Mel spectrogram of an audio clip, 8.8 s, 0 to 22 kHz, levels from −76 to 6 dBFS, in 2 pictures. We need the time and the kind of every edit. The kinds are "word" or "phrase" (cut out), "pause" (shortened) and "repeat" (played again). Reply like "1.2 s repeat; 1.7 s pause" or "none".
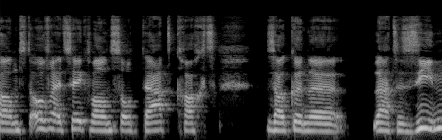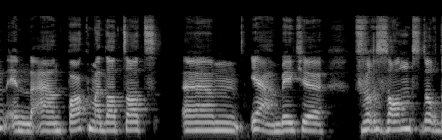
none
